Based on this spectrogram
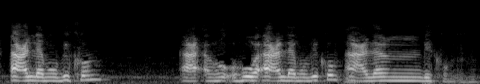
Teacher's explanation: من قبل الباء، تسكن الميم ثم بعد ذلك تخفى فيها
